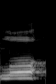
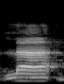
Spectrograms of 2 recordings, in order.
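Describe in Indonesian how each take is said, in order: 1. Bunyi 'l' ini berat dan tebal. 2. Bunyi 'l' ini ringan dan tipis. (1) "maka lamnya dibaca tebal" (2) "jadi ditipiskan"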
